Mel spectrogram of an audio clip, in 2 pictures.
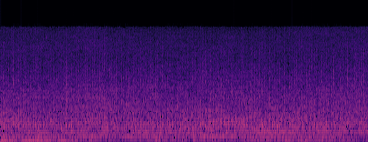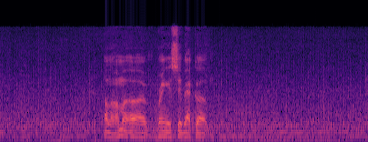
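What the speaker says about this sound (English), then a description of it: "because this helicopter's kind of loud. It's kind of drowning out the audio." A helicopter's steady, droning rotor hum fills the scene throughout; someone briefly speaks over it partway through.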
